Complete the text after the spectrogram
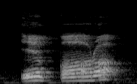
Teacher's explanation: qaf sukun terletak di tengah kalimat qalqala sughra. Iqra waw ro-nya berharakat fathah dibaca ro tafkhim.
